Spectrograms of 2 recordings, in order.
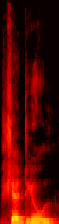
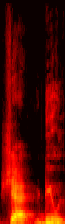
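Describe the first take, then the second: First: The stress is on the first syllable. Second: Both syllables are said evenly, like a robot. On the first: "शेड वाले part को stress के साथ बोलूंगी" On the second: "robot की तरह बोले"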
